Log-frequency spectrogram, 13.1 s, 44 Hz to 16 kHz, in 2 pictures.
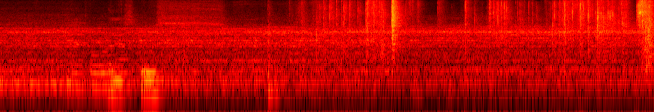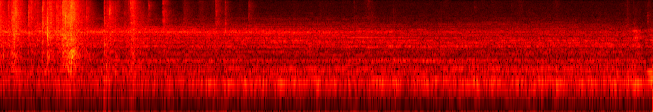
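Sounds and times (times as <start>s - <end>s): cards crackling and rustling: 3.0s - 8.9s.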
